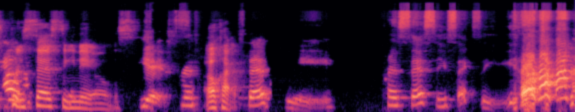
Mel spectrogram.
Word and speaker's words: Princesse Nailz: It's like saying princess like French. So it's pronounce it. I say Princesse Nailz, but it's Princessy Nailz.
